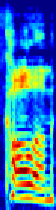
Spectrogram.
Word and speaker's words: column: the N so it's not called um okay column imagine a big pole standing up straight those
